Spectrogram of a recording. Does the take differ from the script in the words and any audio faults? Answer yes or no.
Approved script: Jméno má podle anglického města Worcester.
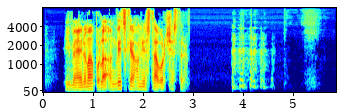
yes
